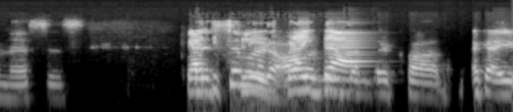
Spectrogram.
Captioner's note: internet warble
